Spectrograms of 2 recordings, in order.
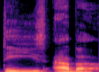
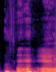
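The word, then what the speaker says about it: Déise: I was calling it Dees Abba, and I got a mate who's Irish, right? And he sends me the pronunciations of everyone I get wrong when he listens to the podcast. It's the nickname for Waterford. Daisha.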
